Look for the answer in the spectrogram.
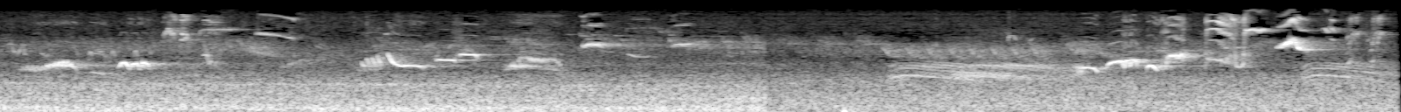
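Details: A Eurasian blackbird preens and sings on a fruit tree, delivering a busy string of fluted whistles and high chattering twitters, pausing briefly, then resuming with louder warbled phrases, over a light noisy background.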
